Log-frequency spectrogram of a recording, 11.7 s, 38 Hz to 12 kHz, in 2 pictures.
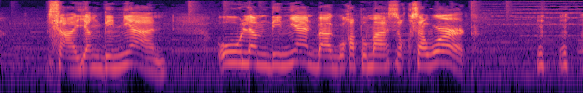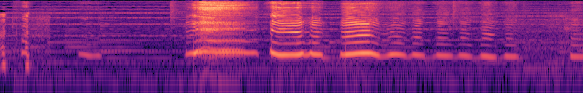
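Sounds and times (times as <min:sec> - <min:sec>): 
speech: 0:00.5 - 0:04.8, 0:05.4 - 0:06.3, 0:07.7 - 0:11.6
laughter: 0:05.4 - 0:06.3
person whimpering and crying: 0:05.4 - 0:06.9, 0:07.7 - 0:11.6.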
